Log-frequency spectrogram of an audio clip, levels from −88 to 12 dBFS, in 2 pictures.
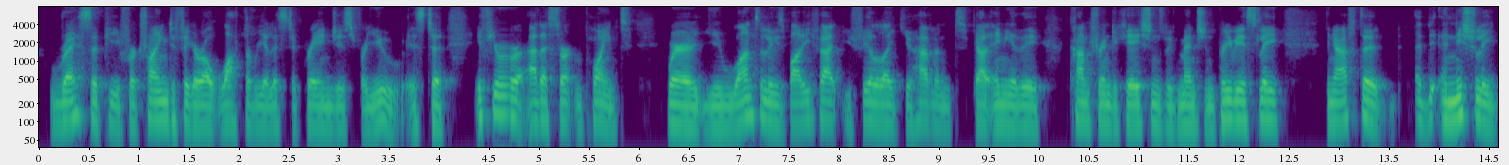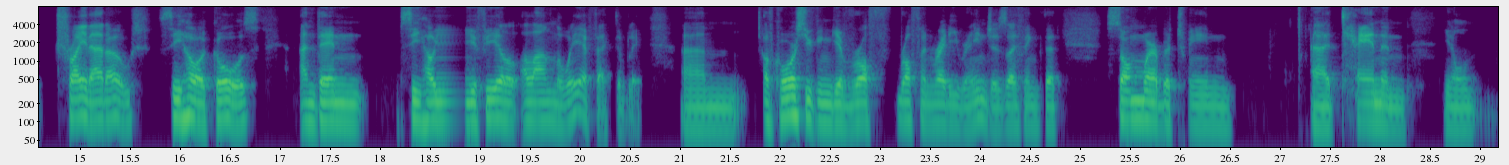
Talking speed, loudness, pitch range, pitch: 175 wpm, -24 LUFS, 90-110 Hz, 100 Hz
